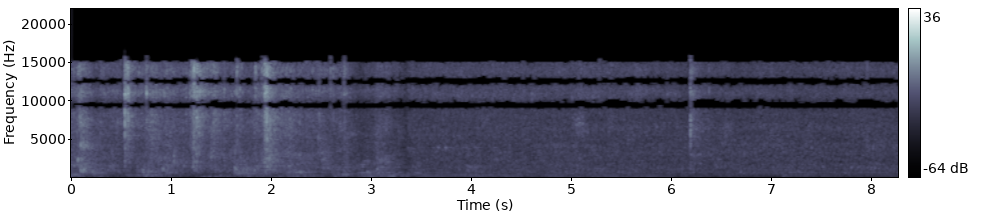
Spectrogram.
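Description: Steady rush of water running through a limestone cave passage, with a few sharp clicks in the first two seconds and a low steady hum from the middle on.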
